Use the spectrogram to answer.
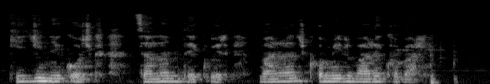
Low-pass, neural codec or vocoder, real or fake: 10.8 kHz; none; real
